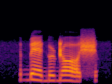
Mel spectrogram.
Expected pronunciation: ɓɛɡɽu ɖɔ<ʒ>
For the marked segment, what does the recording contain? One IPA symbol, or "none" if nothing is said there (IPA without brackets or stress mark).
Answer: ʃ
